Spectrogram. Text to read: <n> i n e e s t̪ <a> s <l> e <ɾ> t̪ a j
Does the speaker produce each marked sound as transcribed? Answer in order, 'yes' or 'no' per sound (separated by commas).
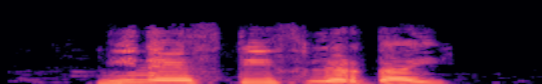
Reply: yes, no, yes, yes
